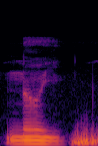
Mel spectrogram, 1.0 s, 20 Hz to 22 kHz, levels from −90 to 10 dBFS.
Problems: low volume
